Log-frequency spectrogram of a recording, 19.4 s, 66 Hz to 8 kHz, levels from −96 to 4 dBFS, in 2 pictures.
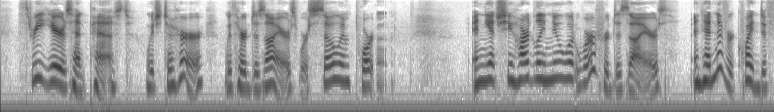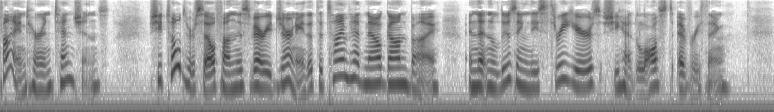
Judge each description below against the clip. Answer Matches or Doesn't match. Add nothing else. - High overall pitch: Matches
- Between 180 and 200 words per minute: Doesn't match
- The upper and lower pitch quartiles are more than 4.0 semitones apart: Matches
